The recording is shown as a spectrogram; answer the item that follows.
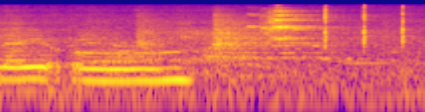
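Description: A person's voice holding two short, level notes without words, then a few light clicks near the end.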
